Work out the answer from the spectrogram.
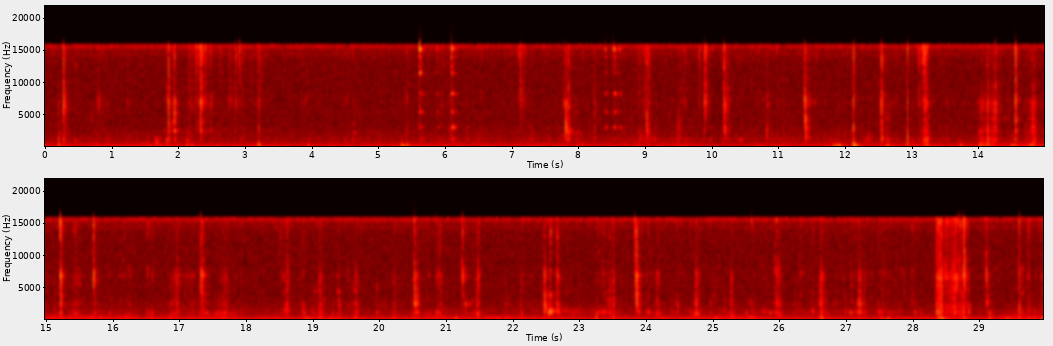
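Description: Close-up eating sounds: chewing of fried fish and raw onion-and-tomato salad, with irregular wet mouth clicks and smacks throughout and a short cluster of crackles near the end.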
